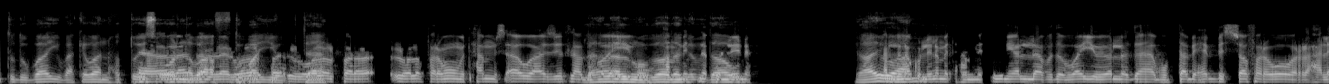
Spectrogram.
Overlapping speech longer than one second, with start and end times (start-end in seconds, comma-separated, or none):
1.4-3.3, 5.8-7.5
